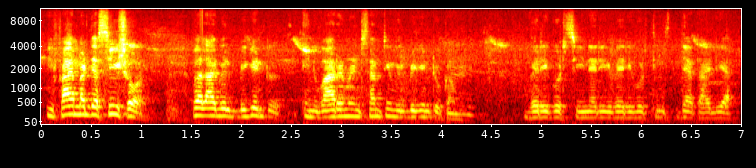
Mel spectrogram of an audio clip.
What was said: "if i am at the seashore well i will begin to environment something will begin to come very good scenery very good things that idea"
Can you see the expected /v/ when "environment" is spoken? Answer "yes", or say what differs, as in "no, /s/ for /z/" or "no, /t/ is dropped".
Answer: yes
